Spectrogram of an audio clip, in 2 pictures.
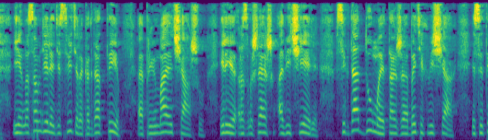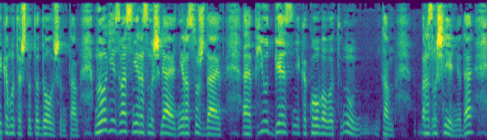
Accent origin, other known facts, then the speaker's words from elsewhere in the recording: Jerusalem, Jerusalem District, Israel; Ну, конечно, я из Иерусалима, поэтому мне хотелось бы чуть-чуть с вами поговорить об этом чудесном городе.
